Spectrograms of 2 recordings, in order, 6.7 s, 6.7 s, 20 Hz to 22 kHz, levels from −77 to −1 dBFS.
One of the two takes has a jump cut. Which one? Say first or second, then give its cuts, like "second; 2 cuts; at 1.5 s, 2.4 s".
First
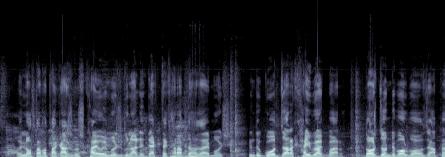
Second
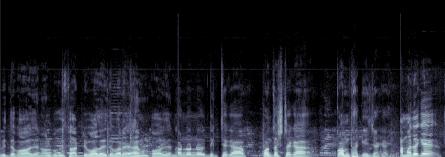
second; 2 cuts; at 2.7 s, 6.0 s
